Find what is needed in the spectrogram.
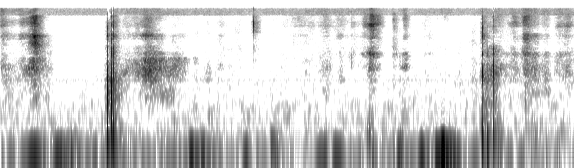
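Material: Wood.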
